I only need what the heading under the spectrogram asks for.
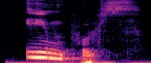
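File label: "impuls", Azerbaijani; Orfoqrafiya Lüğəti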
